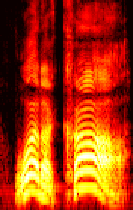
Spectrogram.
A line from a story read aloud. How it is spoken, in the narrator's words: cried John again in amazement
